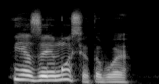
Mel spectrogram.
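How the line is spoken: Repeated. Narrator (Ukrainian): повторила Тісея Дефрейс

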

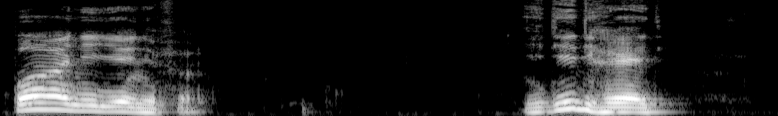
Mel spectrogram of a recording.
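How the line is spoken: Calm sorceress's command. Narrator (Ukrainian): спокійно наказала чародійка

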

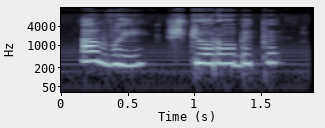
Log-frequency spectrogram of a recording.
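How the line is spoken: Innocent questioning voice. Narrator (Ukrainian): невинним голосом перепитала Тіна

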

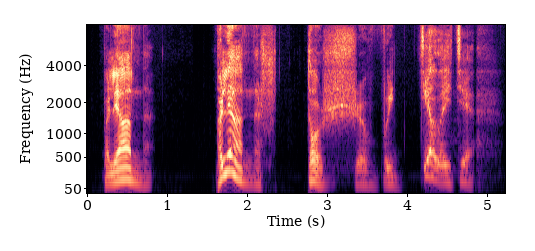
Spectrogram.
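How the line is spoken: Exclaimed. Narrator (Russian): воскликнула она

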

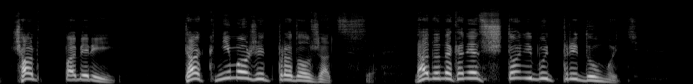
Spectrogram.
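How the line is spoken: Furious trembling shout. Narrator (Russian): Дрожа от бешенства, он выкрикнул

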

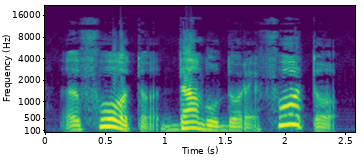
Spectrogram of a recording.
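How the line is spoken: Excited exclamation. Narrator (Ukrainian): збуджено вигукнув Бегмен

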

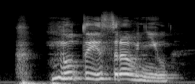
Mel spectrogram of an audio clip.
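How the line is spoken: Laughing. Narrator (Russian): засмеялся второй

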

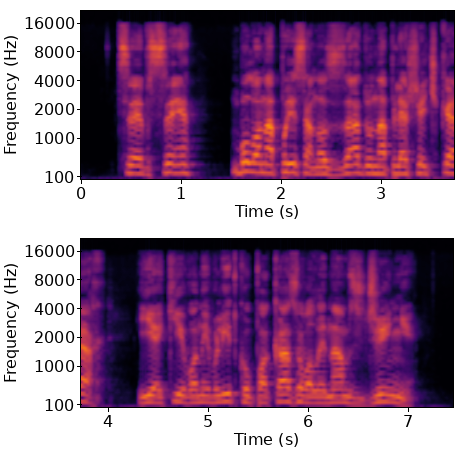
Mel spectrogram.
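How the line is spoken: Cold explanation. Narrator (Ukrainian): холодно пояснила

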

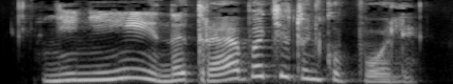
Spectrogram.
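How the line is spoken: Desperate exclamation. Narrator (Ukrainian): розпачливо вигукнула Поліанна

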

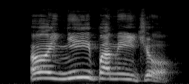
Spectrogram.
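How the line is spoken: Joyful. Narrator (Ukrainian): радісно пояснив Добі

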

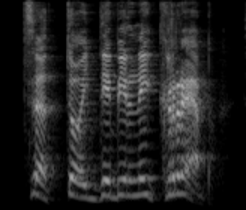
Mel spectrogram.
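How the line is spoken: Angry. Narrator (Ukrainian): сердито сказала Анджеліна

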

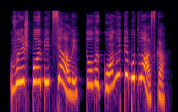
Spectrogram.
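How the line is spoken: Exclaiming. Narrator (Ukrainian): вигукнула Дороті

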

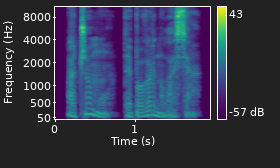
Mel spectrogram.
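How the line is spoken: Cold question. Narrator (Ukrainian): холодно поцікавився Далінар

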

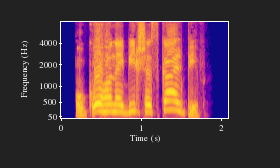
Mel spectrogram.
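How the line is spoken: Firm repetition. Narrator (Ukrainian): твердим голосом повторює Сем

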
